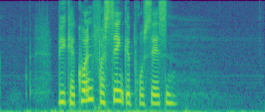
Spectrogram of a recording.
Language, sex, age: Danish, female, 62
